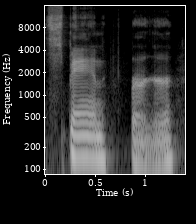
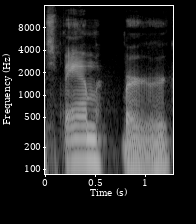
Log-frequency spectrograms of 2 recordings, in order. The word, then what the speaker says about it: Spanberger: Her being I know her name is actually pronounced Spanberger. I pronounce it Spamberg cuz, you know, she was fake to begin with.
